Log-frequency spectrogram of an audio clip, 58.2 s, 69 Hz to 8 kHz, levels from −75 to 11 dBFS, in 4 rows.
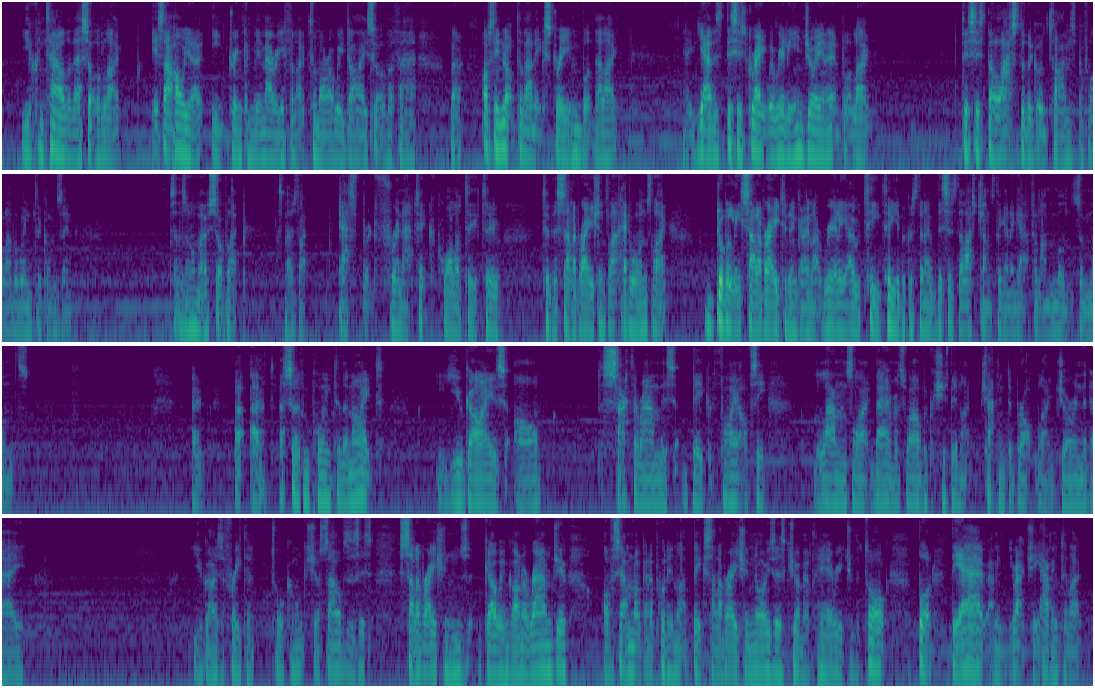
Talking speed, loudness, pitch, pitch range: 185 wpm, -30 LUFS, 100 Hz, 90-105 Hz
